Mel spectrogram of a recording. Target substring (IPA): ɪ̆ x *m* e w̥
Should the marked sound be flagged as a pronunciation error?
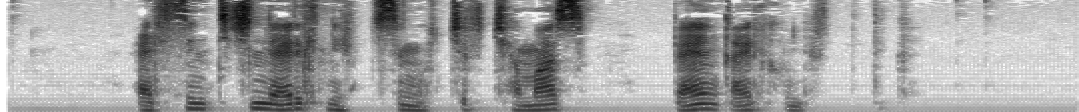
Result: yes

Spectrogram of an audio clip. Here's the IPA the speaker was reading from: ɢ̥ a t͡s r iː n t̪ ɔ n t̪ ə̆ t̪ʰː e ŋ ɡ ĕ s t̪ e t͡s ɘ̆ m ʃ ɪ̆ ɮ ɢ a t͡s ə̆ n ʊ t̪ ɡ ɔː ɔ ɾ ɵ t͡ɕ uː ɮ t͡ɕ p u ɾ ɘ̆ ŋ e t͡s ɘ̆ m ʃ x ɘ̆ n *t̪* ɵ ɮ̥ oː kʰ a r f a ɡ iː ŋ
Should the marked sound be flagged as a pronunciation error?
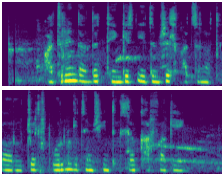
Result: yes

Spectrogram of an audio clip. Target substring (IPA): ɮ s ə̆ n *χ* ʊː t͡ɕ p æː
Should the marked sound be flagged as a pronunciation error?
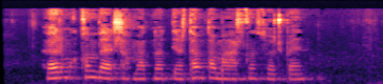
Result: yes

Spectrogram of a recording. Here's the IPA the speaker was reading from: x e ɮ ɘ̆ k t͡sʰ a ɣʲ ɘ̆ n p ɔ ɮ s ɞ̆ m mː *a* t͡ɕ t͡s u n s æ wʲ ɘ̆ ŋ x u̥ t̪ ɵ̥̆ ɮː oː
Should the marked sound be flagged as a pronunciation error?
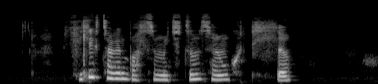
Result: yes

